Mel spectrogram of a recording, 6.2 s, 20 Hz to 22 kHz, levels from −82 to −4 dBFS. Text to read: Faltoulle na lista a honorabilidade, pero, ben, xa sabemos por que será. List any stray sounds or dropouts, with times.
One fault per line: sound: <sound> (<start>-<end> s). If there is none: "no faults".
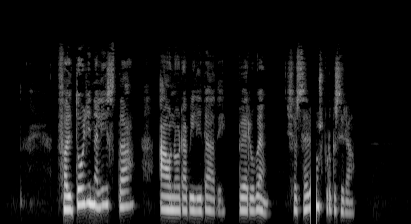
sound: dropout (4.7-4.8 s)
